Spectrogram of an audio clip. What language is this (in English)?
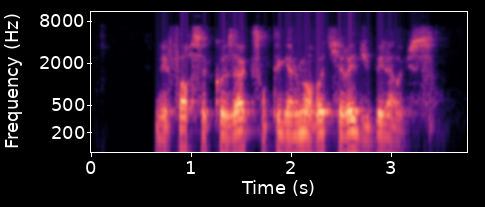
French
